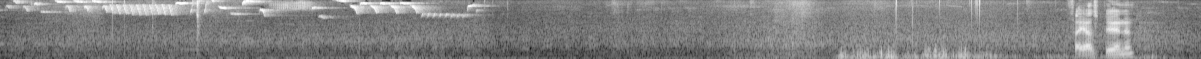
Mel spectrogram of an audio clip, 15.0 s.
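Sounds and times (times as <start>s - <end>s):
songbird chirping and trilling: 0.0s - 15.0s.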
